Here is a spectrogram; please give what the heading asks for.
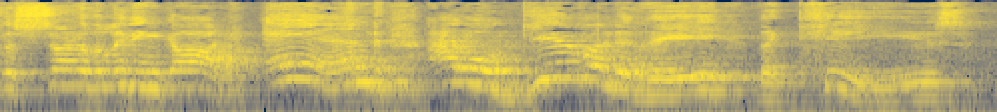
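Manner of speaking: usual speaking voice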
